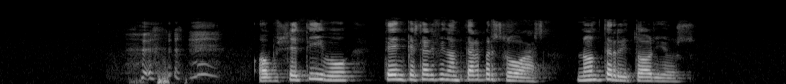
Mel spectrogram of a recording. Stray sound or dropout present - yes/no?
yes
